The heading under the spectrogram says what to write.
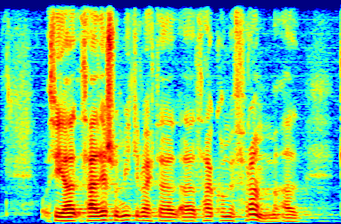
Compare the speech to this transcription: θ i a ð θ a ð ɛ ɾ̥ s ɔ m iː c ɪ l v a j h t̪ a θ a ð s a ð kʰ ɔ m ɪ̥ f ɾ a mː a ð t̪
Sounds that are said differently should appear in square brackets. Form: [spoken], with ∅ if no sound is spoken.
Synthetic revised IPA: θ i a ð θ a ð ɛ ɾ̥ s ɔ m iː c ɪ l v a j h t̪ a [ð] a ð [θ] a ð kʰ [ɔː] m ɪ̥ f ɾ a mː a ð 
